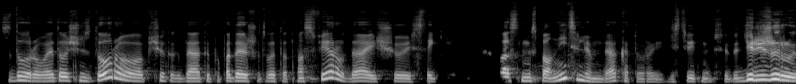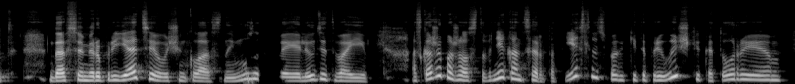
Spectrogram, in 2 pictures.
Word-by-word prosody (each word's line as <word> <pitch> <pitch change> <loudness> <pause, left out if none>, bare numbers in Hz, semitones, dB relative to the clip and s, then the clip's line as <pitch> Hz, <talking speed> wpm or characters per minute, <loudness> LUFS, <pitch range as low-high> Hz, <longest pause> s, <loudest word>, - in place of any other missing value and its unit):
Здорово, 165 -4 -1
это 155 +4 0
очень 175 -1 -2
здорово 225 - +3
вообще, 160 +3 -5
когда 145 -2 -3
ты - - -8
попадаешь 155 -1 -1
вот - - -16
в - - -6
эту 150 -2 -4
атмосферу, 245 - -1
да, 150 +3 -1
ещё 145 0 -4
и 135 - -4
с 135 - -14
таким 140 - -10 0.4
классным 175 -2 0
исполнителем, 160 - 0
да, 155 - -2
который 130 -6 -11
действительно 135 +2 -9
всё - - -13
это 140 - -6
дирижирует, 210 -3 +6 0.3
да, 175 +1 +7
всё 185 +3 +1
мероприятие 200 - +4
очень 170 0 -4
классно, 155 -2 -2
и - - -3
музыка 245 +8 -1
твои, 170 -1 0
и - - +1
люди 210 +7 +1
твои. 165 -7 -2 0.4
А - - -8
скажи, 400 - +2
пожалуйста, 190 - -1
вне 250 - +1
концертов, 245 -8 -2
есть 390 +2 -2
ли 345 - 0
у - - -13
тебя 265 -9 -4
какие-то 210 +1 -7
привычки, 335 - 0
которые 205 +2 -2
180 Hz, 180 wpm, -22 LUFS, 155-220 Hz, 0.4 s, да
